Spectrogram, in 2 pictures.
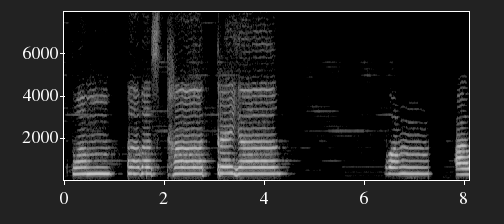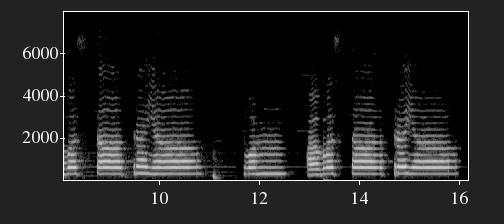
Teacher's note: Just notice how in Avasthatraya, the A doesn't go down. It's the same middle note.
